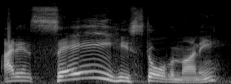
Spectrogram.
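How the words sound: The stress is on the word say.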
